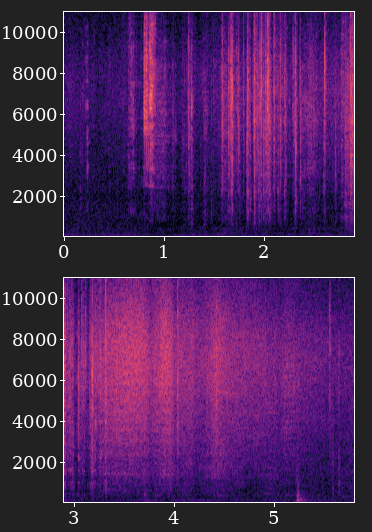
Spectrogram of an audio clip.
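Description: Foil crisp packet crinkling and rustling as a hand rummages in it, a run of sharp crackles that is loudest about three to four seconds in. A short low thump comes near the end.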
